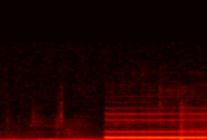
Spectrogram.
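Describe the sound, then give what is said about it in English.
Telephone ringback tone of an outgoing call: faint low rumble and rustle give way midway to a steady, unbroken buzzing tone that holds to the end. “Let me hear your voicemail. My voicemail? Yeah. Oh my, okay. All right, I'm going to call Andrew real quick.”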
